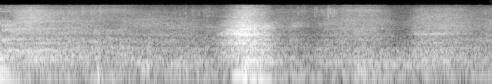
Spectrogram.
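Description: A man's single short, forceful breathy exhale, like a grunt of effort, about a second in, over quiet gym room tone.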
